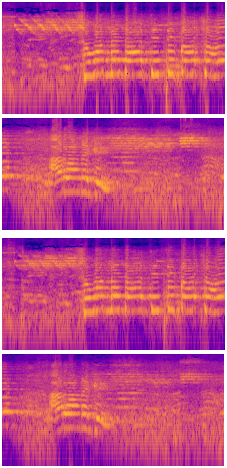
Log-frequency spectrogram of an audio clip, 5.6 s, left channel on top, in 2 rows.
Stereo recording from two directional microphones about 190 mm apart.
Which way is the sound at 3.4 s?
65° right (ahead or behind).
